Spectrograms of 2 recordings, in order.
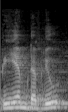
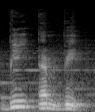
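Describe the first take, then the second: First: The last letter is said as double-u. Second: The last letter is said as vee. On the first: It is read as English letter names. The speaker calls it wrong. "इसे बीएमडब्ल्यू नहीं पढ़ा जाता" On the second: It is read as German letter names. The speaker calls it right. "इसका सही उच्चारण है"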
